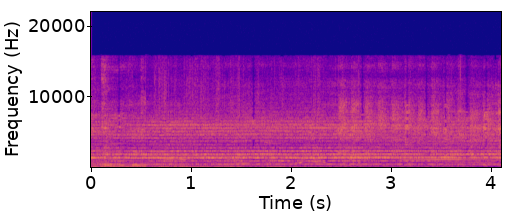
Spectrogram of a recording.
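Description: Stage sound system playing a held, siren-like electronic chord over a low bass that cuts off just before the end, with a voice over it between songs.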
